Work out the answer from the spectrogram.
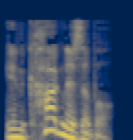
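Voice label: "incognizable", British English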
